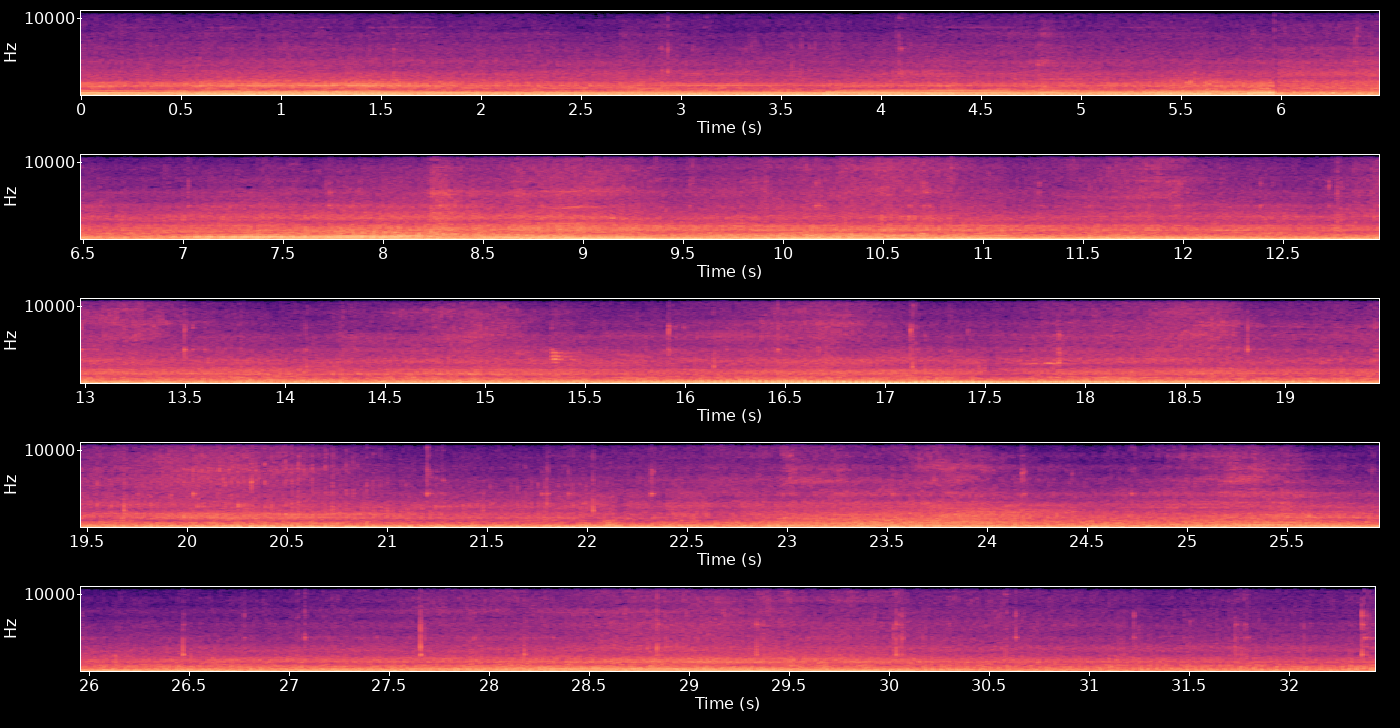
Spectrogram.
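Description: Music plays for the first six seconds or so. It then gives way to roadside traffic: vehicles running past on the highway with a low engine and tyre rumble, loudest about eight to eleven seconds in.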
